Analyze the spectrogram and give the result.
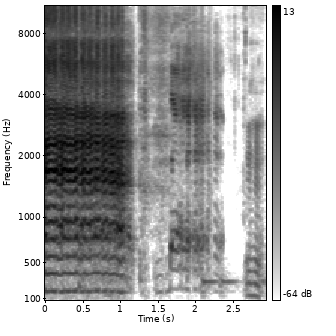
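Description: A loud, wavering goat bleat sound effect rings out for about a second, then cuts off, leaving quieter, brief voice-like sounds afterward.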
